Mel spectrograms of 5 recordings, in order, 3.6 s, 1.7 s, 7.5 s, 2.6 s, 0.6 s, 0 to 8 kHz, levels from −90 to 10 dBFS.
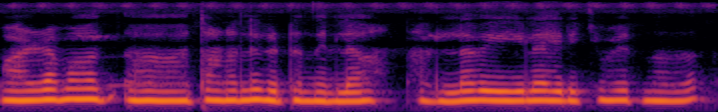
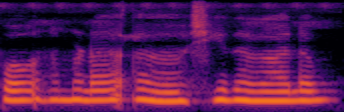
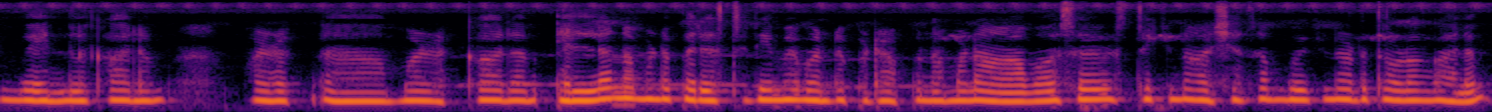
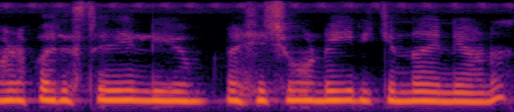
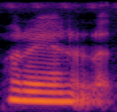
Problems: constant background noise, low volume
